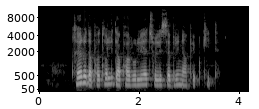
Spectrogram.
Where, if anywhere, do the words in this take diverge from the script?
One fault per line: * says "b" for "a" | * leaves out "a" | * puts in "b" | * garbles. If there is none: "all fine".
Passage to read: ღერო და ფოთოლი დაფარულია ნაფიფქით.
* puts in "ცვილისებრი"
